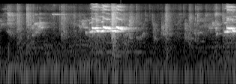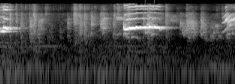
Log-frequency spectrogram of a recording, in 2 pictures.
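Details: A mockingbird from Soacha sings three loud, clear phrases about two seconds apart, each a bright whistled note topped by harsher, buzzy overtones, with quiet chips between them.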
